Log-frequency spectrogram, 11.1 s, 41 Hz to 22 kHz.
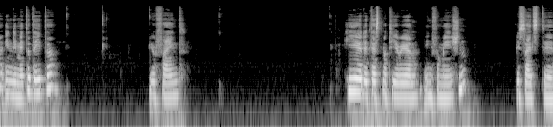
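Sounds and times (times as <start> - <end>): computer mouse click: 1.2 - 2.7, 4.3 - 4.6, 6.4 - 6.9.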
